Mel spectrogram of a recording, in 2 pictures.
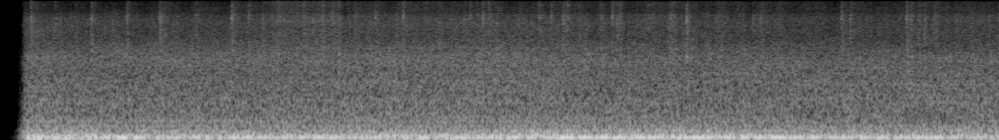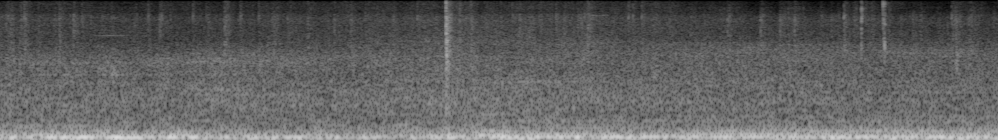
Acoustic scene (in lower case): car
